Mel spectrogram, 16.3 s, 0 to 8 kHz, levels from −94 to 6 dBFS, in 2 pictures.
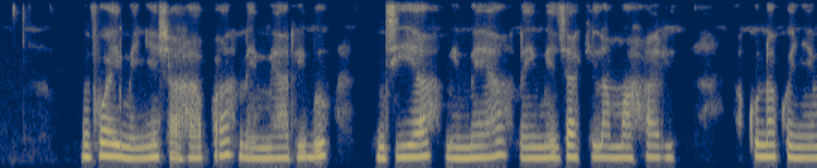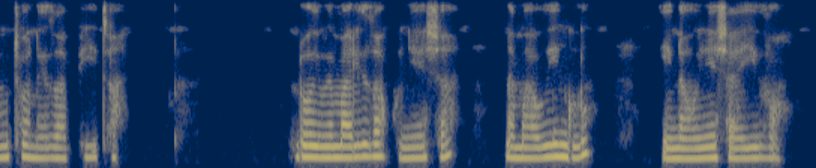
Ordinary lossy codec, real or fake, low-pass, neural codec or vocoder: Opus, 24 kbps; real; 7.2 kHz; none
